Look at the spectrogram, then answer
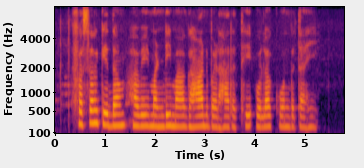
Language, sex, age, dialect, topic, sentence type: Chhattisgarhi, female, 60-100, Northern/Bhandar, agriculture, question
